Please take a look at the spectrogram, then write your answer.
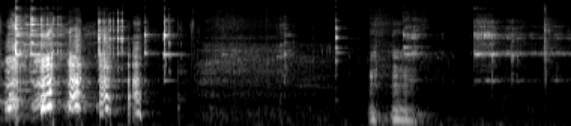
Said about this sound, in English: Click my glass, wife. Maybe we should click. Shall we click, click straws? metal straw?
